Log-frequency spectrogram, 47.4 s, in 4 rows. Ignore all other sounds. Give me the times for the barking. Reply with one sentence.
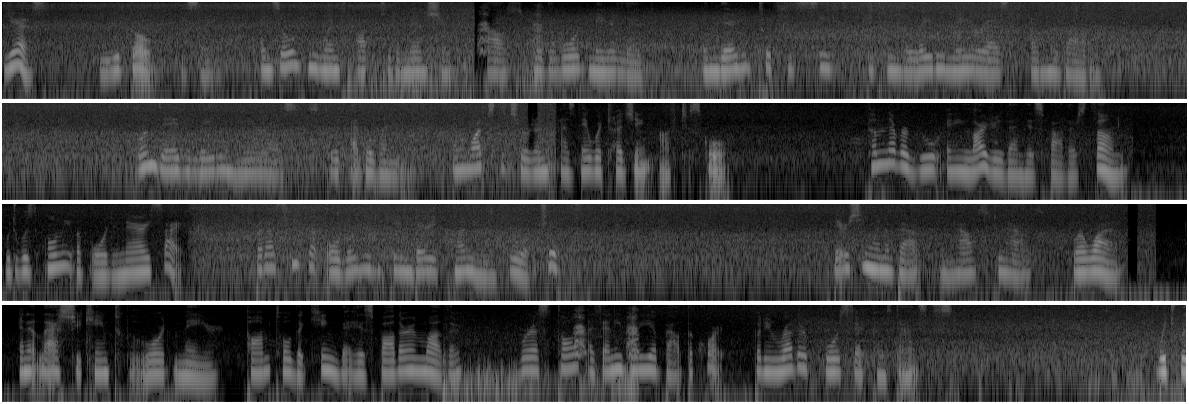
The barking can be heard from 3.5 to 5.5 s and from 40.0 to 42.0 s.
